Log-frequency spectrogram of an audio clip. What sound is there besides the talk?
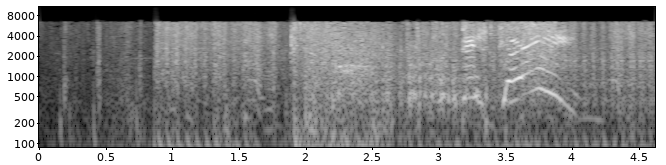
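gunfire in the Fortnite video game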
